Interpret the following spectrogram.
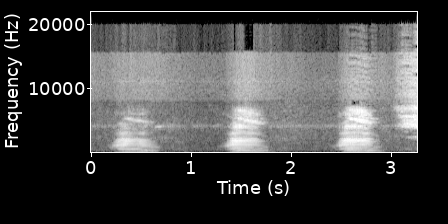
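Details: An American bullfrog gives its content sitting call, a series of deep, buzzy, drawn-out croaks about once a second, likened to a giant bumblebee or a cow; Connecticut frog.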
